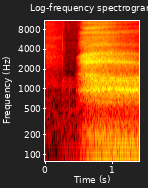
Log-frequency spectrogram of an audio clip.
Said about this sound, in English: Let's breathe.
